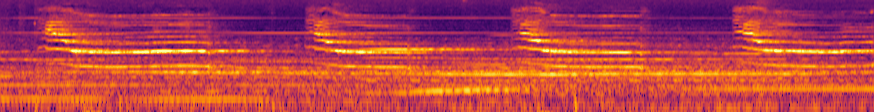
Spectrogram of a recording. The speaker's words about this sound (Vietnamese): Trong lòng của anh ta ẵm một con mèo đen. Con mèo đang kêu lên vài tiếng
